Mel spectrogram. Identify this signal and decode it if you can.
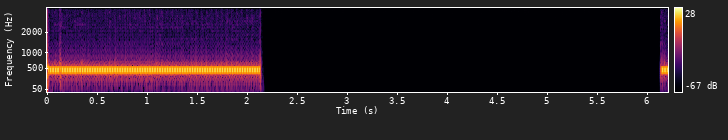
Ringback tone (North America), 440 + 480 Hz.
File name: rg-1600-unknown- - - .14655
